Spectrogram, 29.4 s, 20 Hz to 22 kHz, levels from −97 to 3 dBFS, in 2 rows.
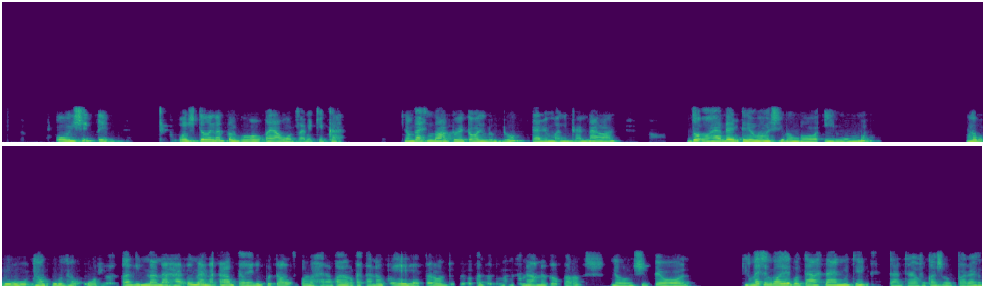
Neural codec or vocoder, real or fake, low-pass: codec, 16 kHz, 1 kbps, FunCodec, trained on LibriTTS, 50 frames a second; fake; 5.4 kHz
